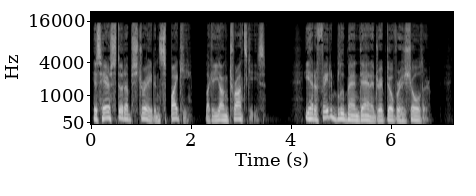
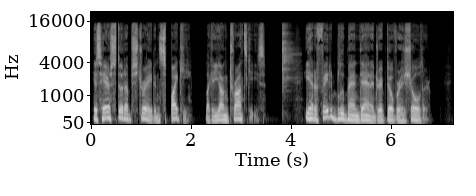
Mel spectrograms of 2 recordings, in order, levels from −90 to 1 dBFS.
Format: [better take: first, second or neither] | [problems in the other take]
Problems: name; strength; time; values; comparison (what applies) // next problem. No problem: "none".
first | clattering dishes; noticeable; at 4 s; peak 10 dB below the speech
